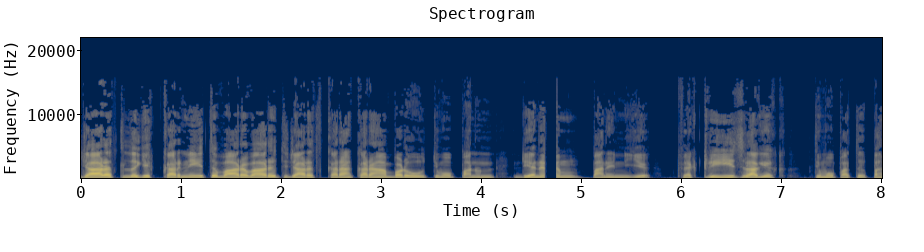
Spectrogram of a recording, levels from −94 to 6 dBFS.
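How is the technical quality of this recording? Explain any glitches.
The recording has one clear glitch, a playback stall at 4.63 s to 4.75 s, just after "بڑووُکھ تِمو پَنٕنۍ ڈین". The player most likely ran short of data or had its thread held up, so for about 125 ms nothing reached the output. The speech stops abruptly mid-flow and the line goes silent for that eighth of a second before the audio resumes, which leaves a noticeable hole in the rhythm of the sentence.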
